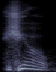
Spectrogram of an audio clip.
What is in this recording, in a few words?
"yo", voice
